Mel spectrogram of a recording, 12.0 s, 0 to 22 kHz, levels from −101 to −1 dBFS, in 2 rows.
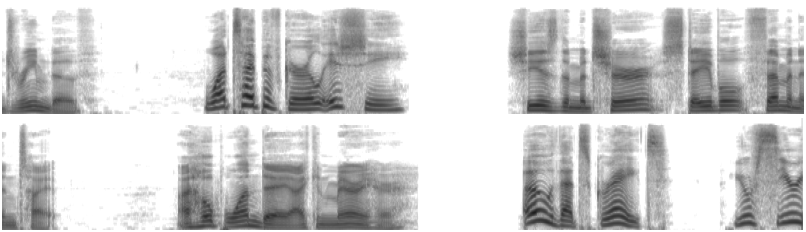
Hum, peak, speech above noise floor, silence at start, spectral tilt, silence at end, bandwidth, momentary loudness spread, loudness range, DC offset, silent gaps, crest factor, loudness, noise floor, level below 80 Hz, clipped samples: none; -8 dBFS; 62 dB; 0 s; -4.5 dB/octave; 0 s; 17 kHz; 15 LU; 3 LU; under 0.1%; 3.06-3.79 s, 9.14-9.88 s, 11.25-11.40 s; 20 dB; -27 LUFS; -88 dBFS; -58 dBFS; under 0.1%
